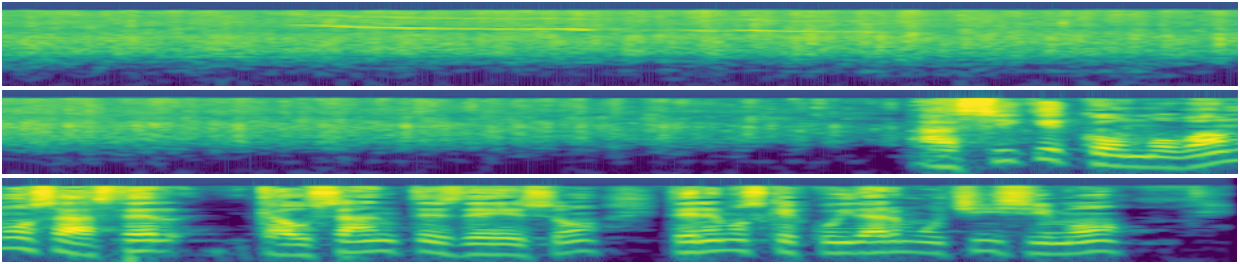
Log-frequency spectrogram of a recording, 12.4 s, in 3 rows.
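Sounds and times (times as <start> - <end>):
audience applause: 0.0 - 7.6
speech: 7.2 - 12.1.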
